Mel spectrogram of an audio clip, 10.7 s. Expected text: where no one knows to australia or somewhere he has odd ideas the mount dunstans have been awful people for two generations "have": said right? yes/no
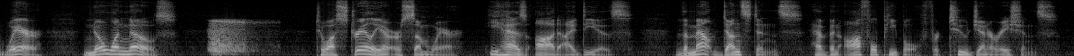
yes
